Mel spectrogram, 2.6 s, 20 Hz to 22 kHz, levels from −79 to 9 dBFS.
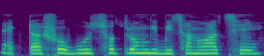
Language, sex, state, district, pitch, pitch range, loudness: Bengali, female, Tripura, West Tripura, 240 Hz, 235-255 Hz, -14 LUFS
